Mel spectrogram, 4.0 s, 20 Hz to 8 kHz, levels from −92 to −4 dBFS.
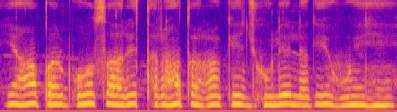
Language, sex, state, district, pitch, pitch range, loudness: Hindi, female, Madhya Pradesh, Bhopal, 240 Hz, 225-245 Hz, -17 LUFS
